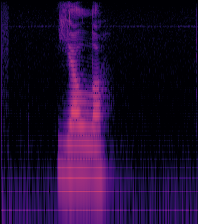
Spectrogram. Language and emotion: Russian, neutral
